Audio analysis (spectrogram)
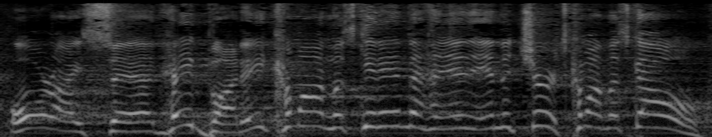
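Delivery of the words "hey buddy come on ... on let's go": put-on higher, friendly call to a small kid; cheerful come-on-let's-go to a child; casual coaxing. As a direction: coax the boy along like a buddy.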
